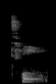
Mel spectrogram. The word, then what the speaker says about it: tomb: All of them have a silent B, but the pronunciation of the vowel is a little bit different. Bomb, comb, and tomb.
